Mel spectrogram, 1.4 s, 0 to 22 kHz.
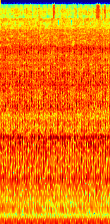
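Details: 1996 Volvo 850 2.5 TDI diesel (D5252T, Bosch VE EDC) rough lumpy idle with rattly clatter, feels rich; owner tweaking AFM/MAF adjustment screw, suspects worn/clogged injectors, cause unconfirmed.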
